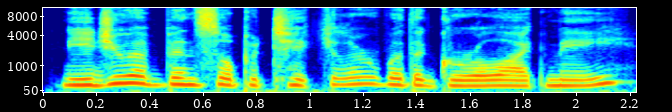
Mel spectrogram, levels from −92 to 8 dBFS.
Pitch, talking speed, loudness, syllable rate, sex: 200 Hz, 295 wpm, -17 LUFS, 6.6 syllables/s, female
